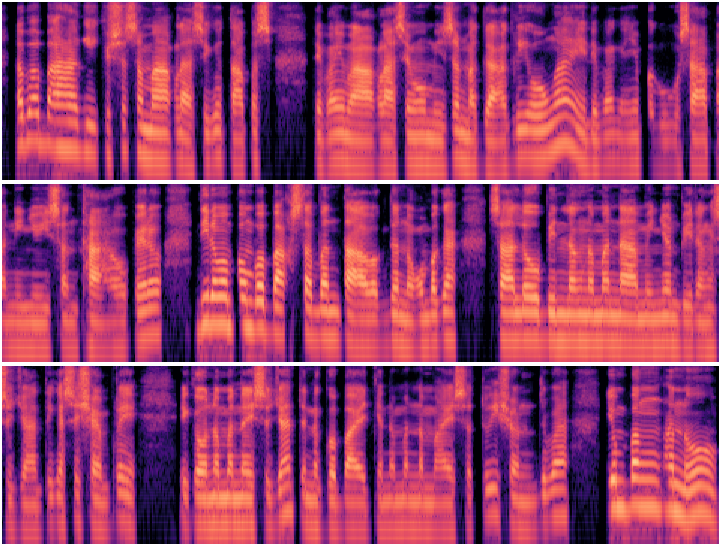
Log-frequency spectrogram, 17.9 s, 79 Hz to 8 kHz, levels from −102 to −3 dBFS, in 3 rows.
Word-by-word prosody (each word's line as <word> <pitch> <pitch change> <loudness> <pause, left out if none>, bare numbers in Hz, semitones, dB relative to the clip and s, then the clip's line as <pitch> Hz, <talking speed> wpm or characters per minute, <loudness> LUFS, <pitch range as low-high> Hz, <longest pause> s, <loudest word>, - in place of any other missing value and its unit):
nababahagi 185 -6 +1
ko 155 - -24
siya 175 - +3
sa 165 - +3
mga 135 -3 +3
kaklase 120 -1 0
ko 140 - -7
tapos 115 -1 +2 0.4
'di - - -2
ba 125 - -2
'yong 125 - -3
mga 115 -1 +5
kaklase 115 +1 +2
mo 120 - -2
minsan 115 +4 0
mag-a-agree, 115 +5 -2
"Oo 140 +3 -2
nga 205 +2 -1
eh." 135 -10 -5
'Di 115 - -7
ba 125 - -7
ganyan 120 +1 -12
pag-uusapan 115 0 -2
ninyo 110 -1 -6
'yong 110 - -4
isang 115 +1 +2
tao 110 +1 0
pero 155 +3 +1 0.3
'di 210 +3 +2
naman 215 0 +5
pamba-backstab 185 -6 +3
ang 150 -1 -1
tawag 120 0 +5
do'n 135 +1 -2
'no. 120 -2 -3
Kumbaga 135 +3 -1 0.2
saloobin 140 -1 +2
lang 135 0 +1
naman 130 0 -1
namin 125 0 +1
'yon 125 - -8
bilang 115 -1 -4
estudyante 110 0 -2
kasi 135 +1 +2
siyempre 130 +3 -1 0.4
ikaw 130 -1 +1
naman 130 0 0
na 130 - +4
estudyante 135 +8 +2
nagbabayad 120 -2 -2
ka 120 - -8
naman 120 0 -9
ng 115 - -6
maayos 115 -1 0
sa - - -9
tuition, 135 -8 -4
'di 145 - -8
ba? 165 +1 -1 0.3
'Yon 210 0 +1
bang 215 -1 +2
ano 175 -4 -1
130 Hz, 205 wpm, -24 LUFS, 115-155 Hz, 0.4 s, mga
